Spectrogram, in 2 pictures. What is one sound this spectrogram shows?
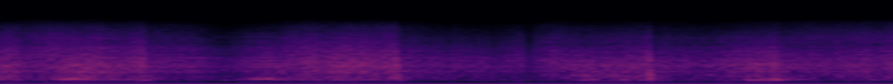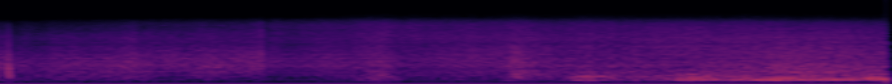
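Wind rushes loudly past a moving vehicle outdoors.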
